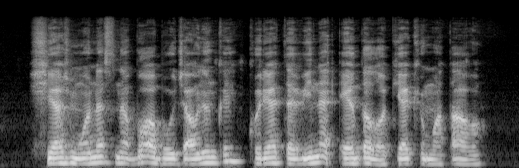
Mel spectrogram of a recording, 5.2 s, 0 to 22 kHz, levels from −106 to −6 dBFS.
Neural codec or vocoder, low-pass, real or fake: vocoder, 44.1 kHz, 128 mel bands, Pupu-Vocoder; 14.4 kHz; fake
